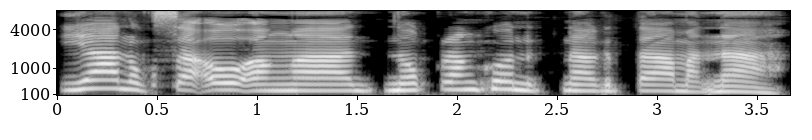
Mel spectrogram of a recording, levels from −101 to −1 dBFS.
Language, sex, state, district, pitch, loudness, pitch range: Garo, female, Meghalaya, South Garo Hills, 220 Hz, -13 LUFS, 210-245 Hz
